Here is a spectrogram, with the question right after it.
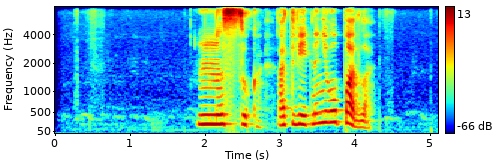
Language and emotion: Russian, angry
